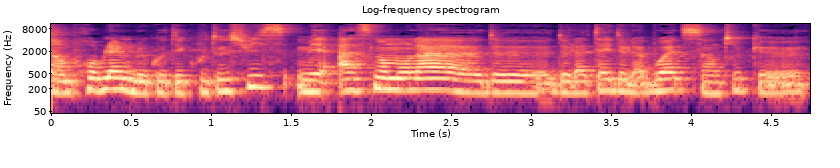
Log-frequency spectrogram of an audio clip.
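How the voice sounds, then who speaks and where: With audible room echo, a woman's fairly low voice moves at a moderate pace and fairly even intonation. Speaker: HR manager at a startup. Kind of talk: interview.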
